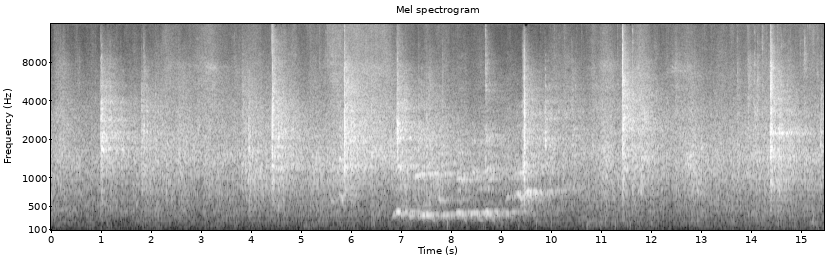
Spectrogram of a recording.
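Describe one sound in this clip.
Hockey sticks crack sharply against a puck now and then.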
